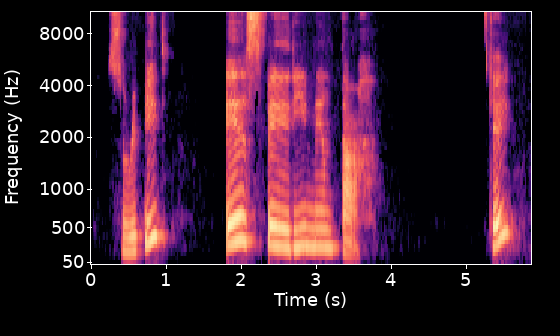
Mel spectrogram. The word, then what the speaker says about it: experimentar: And you can also use the verb experimentar. So repeat, experimentar. Okay? So notice that this X here sounds like an S.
